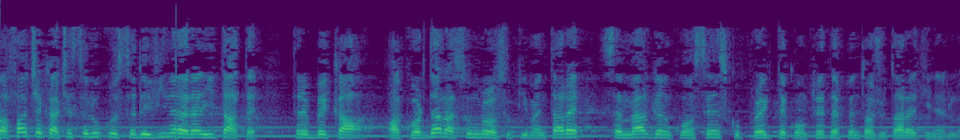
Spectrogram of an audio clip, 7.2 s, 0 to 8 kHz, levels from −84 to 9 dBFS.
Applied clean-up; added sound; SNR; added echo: none; Wind instrument, woodwind instrument; 17 dB; none.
